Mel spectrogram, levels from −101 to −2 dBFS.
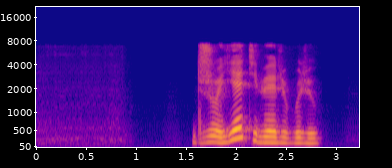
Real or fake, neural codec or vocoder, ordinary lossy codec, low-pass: fake; autoencoder, 22.05 kHz, a latent of 192 numbers a frame, VITS, trained on one speaker; none; 7.2 kHz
